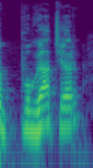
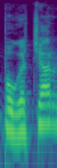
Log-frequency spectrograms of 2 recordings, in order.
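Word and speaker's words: Pogačar: Може би, може би най-интересното нещо в тях беше падането на Погачар. Както си вие също му казвате в Евроспорт, аз бях свикнал да викам Погачар, но разбрах, че Погачар е най-правилно. Даже слушах специално словенско произношение.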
